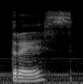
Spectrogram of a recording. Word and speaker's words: tres: Uno dos tres and you see how the in it looks like Trace if you're if you're pronouncing in English but T and R together kind of makes the th sound it's kind of soft I'm right back in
